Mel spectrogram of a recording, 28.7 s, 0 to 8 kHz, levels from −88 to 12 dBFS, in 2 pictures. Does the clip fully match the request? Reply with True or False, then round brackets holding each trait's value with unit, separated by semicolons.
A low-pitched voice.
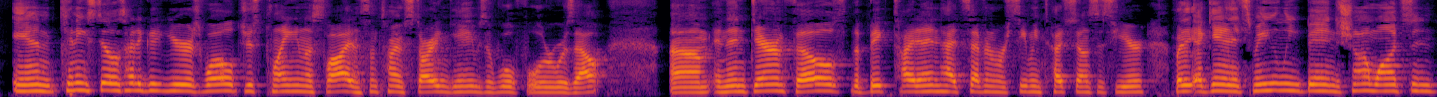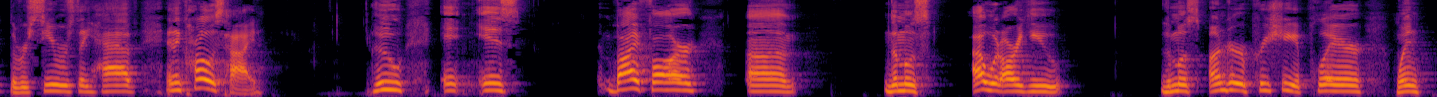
False (185 Hz)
